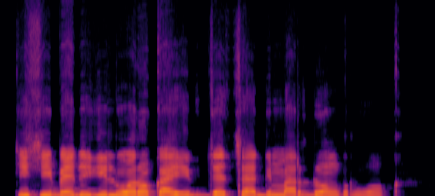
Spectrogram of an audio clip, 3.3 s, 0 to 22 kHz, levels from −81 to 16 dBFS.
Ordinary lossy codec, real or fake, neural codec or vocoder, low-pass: none; fake; codec, 44.1 kHz, 7.8 kbps, Pupu-Codec; none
